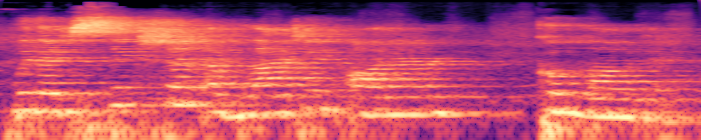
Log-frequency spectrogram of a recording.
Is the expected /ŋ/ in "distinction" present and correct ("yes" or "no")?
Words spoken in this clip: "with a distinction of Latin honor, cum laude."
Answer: no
